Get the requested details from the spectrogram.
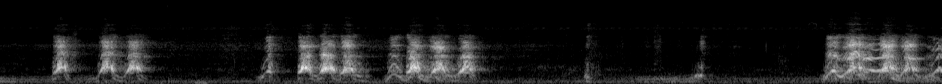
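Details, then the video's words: Barking dog heard in short clusters of two to four sharp barks separated by quiet stretches, ending in a longer, louder burst of rapid barking. "Dog Barking Sound Effect|Cute Dog Barking"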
